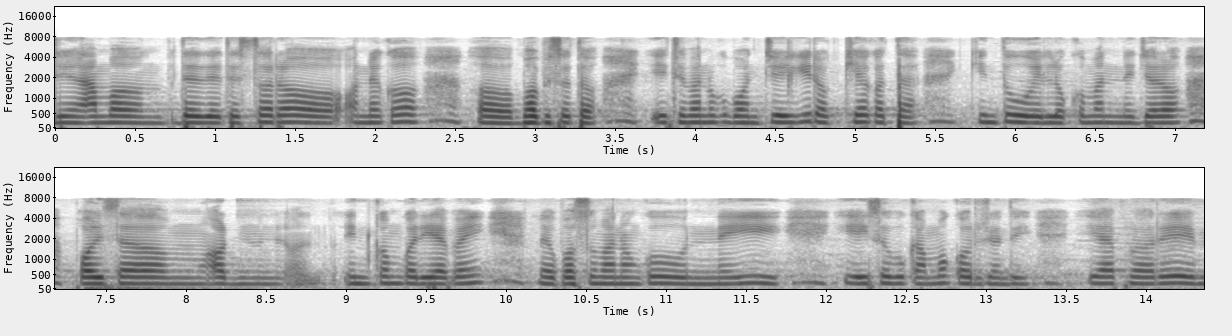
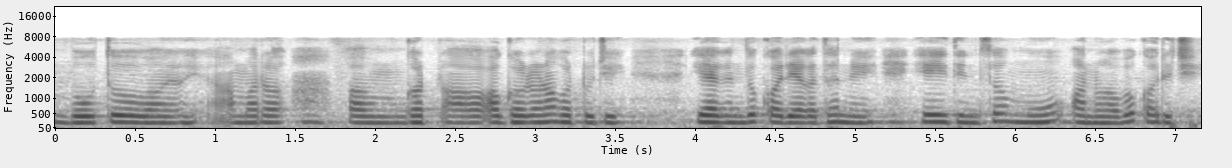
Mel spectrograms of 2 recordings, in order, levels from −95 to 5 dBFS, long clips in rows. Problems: low volume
